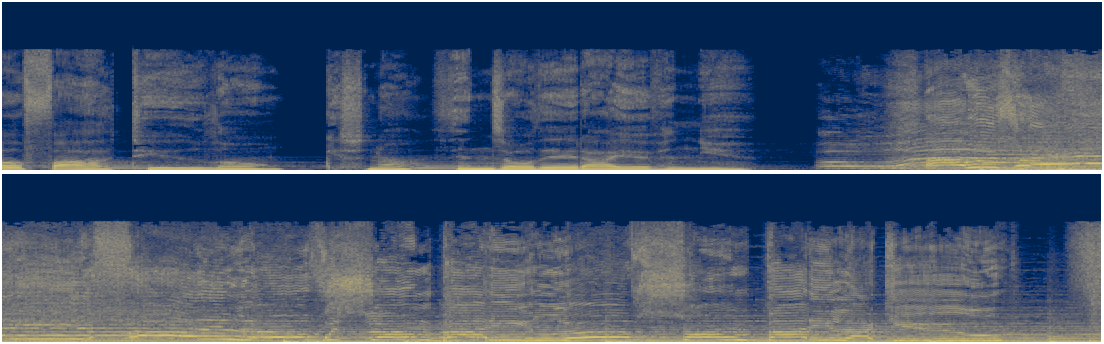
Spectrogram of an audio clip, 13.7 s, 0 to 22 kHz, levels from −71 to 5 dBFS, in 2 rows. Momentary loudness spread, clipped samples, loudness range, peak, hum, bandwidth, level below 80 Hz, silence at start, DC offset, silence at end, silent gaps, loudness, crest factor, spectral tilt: 9 LU; under 0.1%; 5 LU; 0 dBFS; none; 16.5 kHz; -20 dBFS; 0 s; under 0.1%; 0 s; none; -12 LUFS; 12 dB; -4.5 dB/octave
